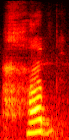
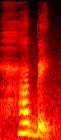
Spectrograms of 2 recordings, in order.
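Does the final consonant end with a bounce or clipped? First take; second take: clipped; bounce. First: The final consonant stops dead without any echo. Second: The final consonant is released with an echoing bounce. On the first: The speaker calls it wrong. "এখানে কিন্তু হাব বলা যাবে না" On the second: The speaker calls it right. "এখানে বলতে হবে হাবে"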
